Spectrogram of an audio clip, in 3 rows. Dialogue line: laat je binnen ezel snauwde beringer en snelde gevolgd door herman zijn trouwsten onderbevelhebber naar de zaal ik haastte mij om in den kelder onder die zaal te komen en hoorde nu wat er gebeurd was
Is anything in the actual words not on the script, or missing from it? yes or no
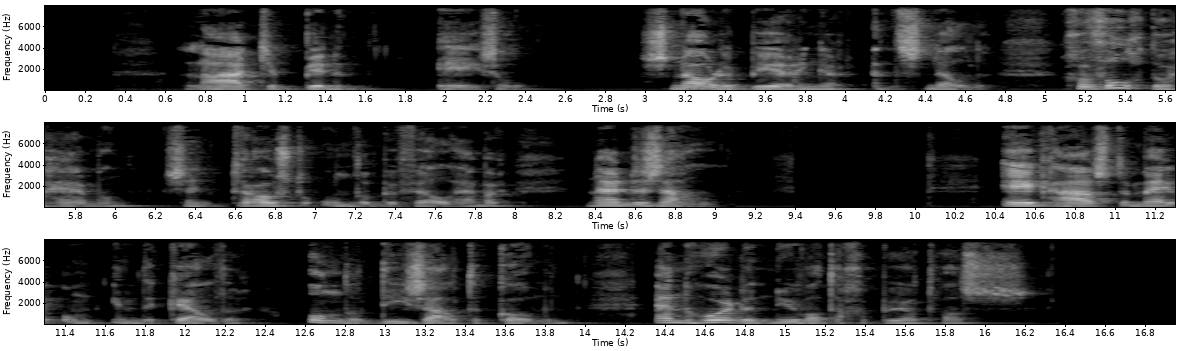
no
